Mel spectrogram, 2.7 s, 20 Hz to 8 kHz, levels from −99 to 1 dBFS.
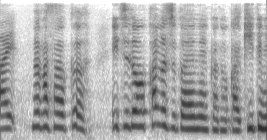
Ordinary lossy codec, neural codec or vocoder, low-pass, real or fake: none; autoencoder, 48 kHz, 32 numbers a frame, DAC-VAE, trained on Japanese speech; 7.2 kHz; fake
